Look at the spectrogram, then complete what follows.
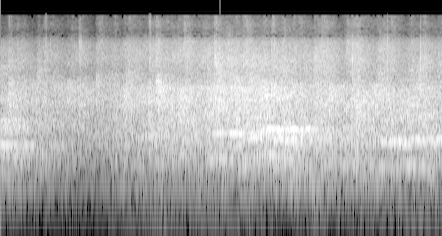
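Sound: loud round of applause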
